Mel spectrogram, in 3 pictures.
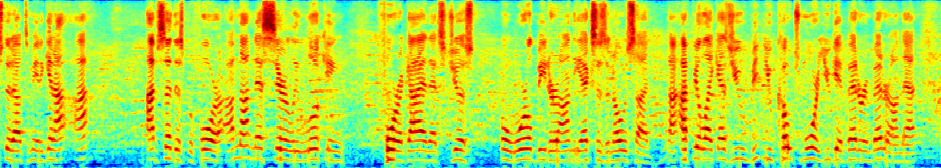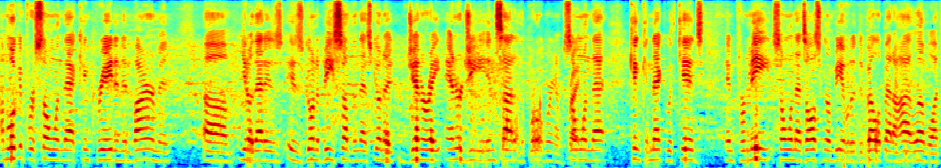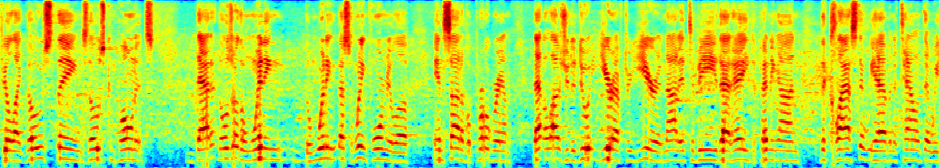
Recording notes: Live from Happy Hour Bar and Grill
